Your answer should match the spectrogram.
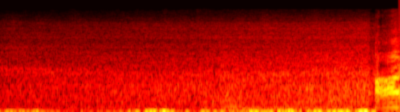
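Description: A pause in a man's speech through a microphone, filled with a steady hiss and a low rumble; his voice comes back in right at the end.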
